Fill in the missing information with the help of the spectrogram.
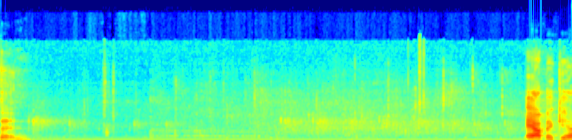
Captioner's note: audience applauding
